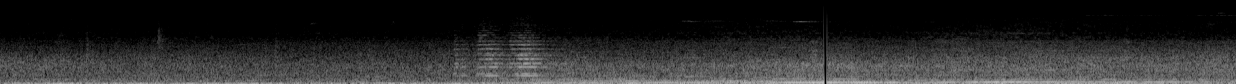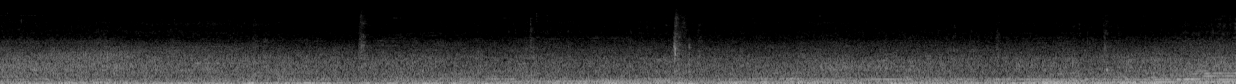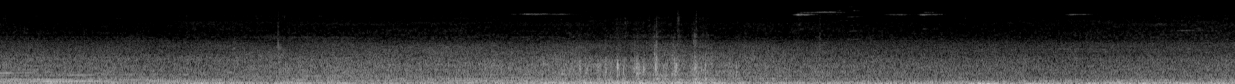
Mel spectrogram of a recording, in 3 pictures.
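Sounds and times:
car horn toot: 0:04.6 - 0:05.5.

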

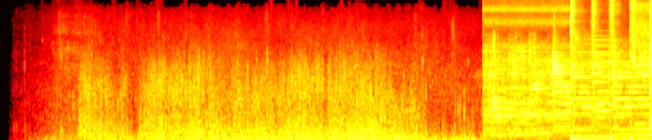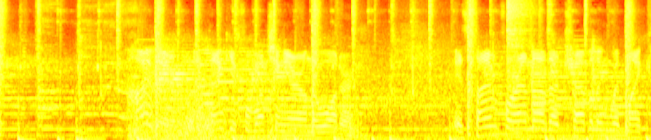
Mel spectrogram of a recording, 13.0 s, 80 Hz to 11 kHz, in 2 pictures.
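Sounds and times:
wind buffeting microphone: 0:00.1 - 0:04.8, 0:07.7 - 0:13.0
music with a beat: 0:04.8 - 0:13.0.

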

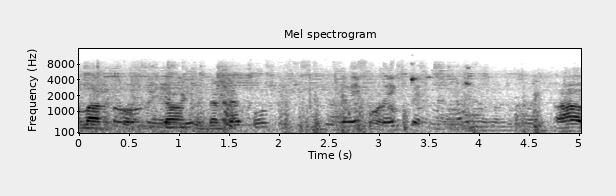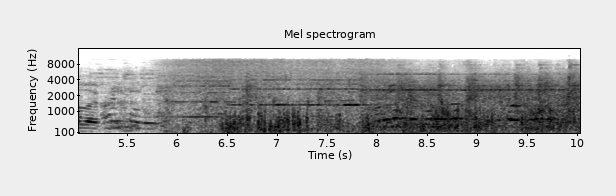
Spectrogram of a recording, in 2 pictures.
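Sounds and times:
train wheel and rail noise: 0:00.0 - 0:10.0.

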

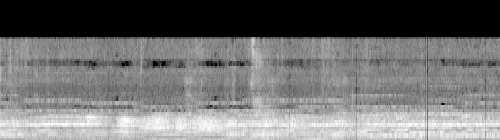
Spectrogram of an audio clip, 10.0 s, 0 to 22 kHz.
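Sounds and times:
musical accompaniment: 0:00.0 - 0:10.0
people singing a hymn: 0:00.0 - 0:10.0.

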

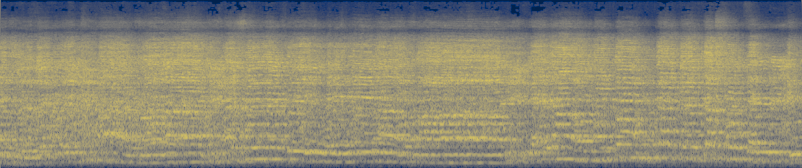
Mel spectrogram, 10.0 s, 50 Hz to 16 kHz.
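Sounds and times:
man chanting over loudspeakers: 0:00.0 - 0:10.0.

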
